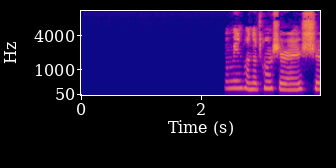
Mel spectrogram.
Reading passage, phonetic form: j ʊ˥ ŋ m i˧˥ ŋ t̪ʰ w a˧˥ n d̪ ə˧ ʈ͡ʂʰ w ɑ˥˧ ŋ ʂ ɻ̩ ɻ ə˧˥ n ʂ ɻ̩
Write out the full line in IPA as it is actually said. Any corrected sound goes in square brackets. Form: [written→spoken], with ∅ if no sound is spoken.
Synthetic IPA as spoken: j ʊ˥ ŋ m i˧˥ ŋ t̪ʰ w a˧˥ n d̪ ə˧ ʈ͡ʂʰ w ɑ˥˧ ŋ ʂ ɻ̩ ɻ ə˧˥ n ʂ ɻ̩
